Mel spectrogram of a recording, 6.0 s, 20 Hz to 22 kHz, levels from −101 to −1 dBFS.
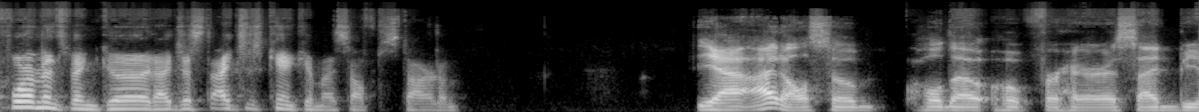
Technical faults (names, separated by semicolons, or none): none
